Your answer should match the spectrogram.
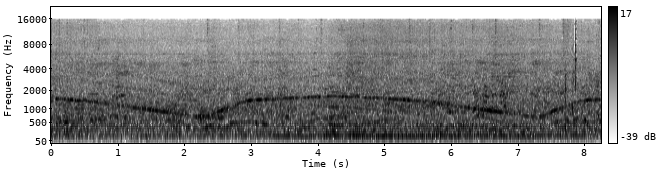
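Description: Emergency vehicle siren wailing: the tone slides slowly down and then sweeps quickly back up, going through this cycle about twice.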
